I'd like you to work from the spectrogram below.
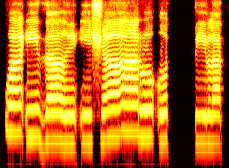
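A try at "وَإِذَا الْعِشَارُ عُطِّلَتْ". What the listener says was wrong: Uti itu huruf to yang tebal. Uti, uti, utilat, utilat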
